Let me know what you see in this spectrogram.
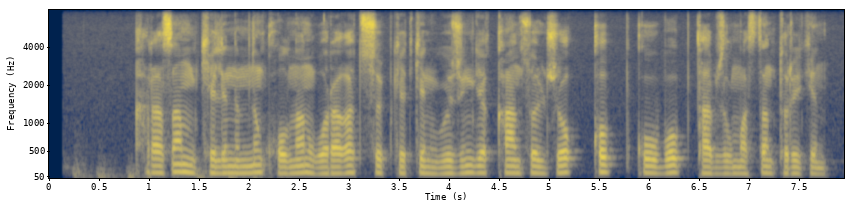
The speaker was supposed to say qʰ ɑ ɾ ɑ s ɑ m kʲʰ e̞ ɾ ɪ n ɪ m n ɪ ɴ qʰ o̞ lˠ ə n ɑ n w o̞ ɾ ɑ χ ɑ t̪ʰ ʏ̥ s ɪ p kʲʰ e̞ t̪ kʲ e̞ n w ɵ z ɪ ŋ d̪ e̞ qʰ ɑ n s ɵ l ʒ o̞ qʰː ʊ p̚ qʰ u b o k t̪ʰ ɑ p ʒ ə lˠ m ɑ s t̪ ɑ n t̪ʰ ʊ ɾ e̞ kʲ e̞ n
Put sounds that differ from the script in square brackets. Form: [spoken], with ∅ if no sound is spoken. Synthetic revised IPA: qʰ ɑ ɾ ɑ s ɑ m kʲʰ e̞ [l] ɪ n ɪ m n ɪ [ŋ] qʰ o̞ lˠ ə n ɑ n w o̞ ɾ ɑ [ʁ] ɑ t̪ʰ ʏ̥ s ɪ p kʲʰ e̞ t̪ kʲ e̞ n w ɵ z ɪ ŋ d̪ e̞ qʰ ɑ n s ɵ l ʒ o̞ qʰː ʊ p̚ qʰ u b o [p] t̪ʰ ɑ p ʒ ə lˠ m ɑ s t̪ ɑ n t̪ʰ ʊ ɾ e̞ kʲ e̞ n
